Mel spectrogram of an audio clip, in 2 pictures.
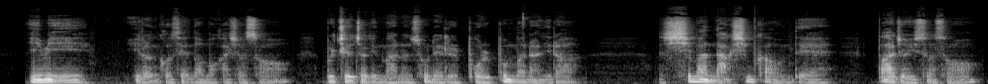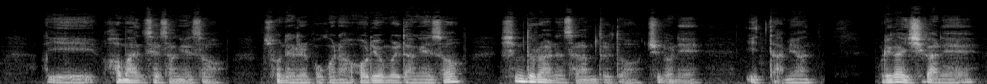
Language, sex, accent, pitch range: Korean, male, native, 75-105 Hz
